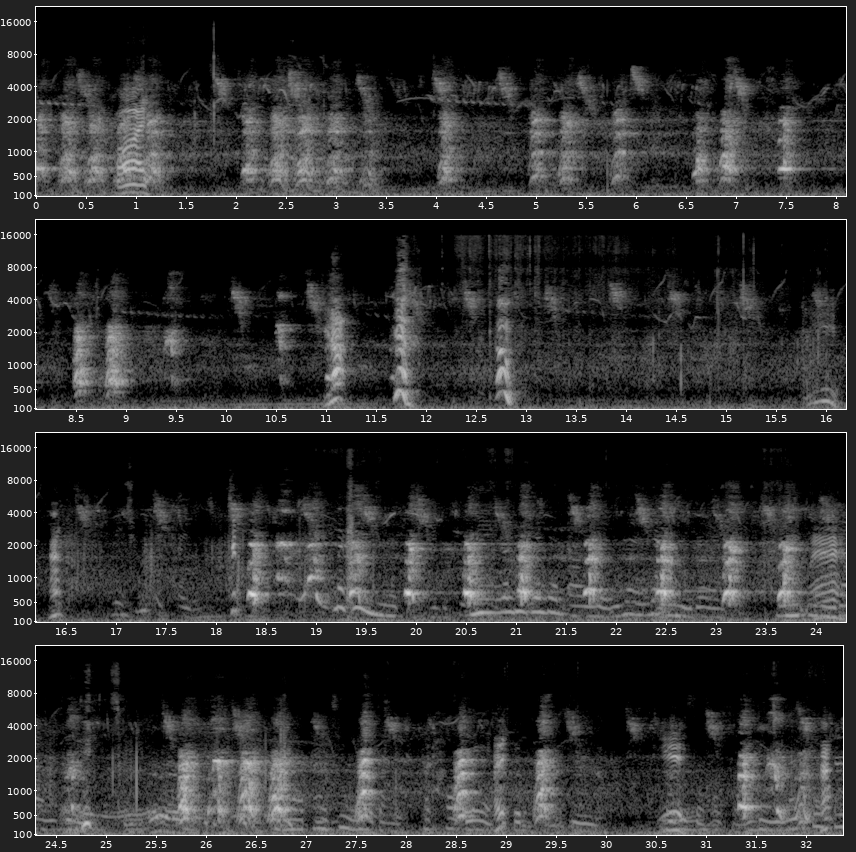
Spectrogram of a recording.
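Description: German shepherd dogs barking repeatedly in short barks: scattered at first, then a long quick run of barks through the second half.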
